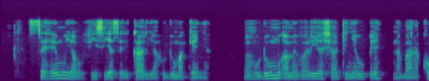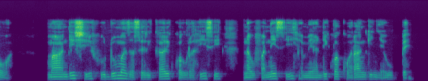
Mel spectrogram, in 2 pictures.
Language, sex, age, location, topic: Swahili, male, 25-35, Kisii, government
